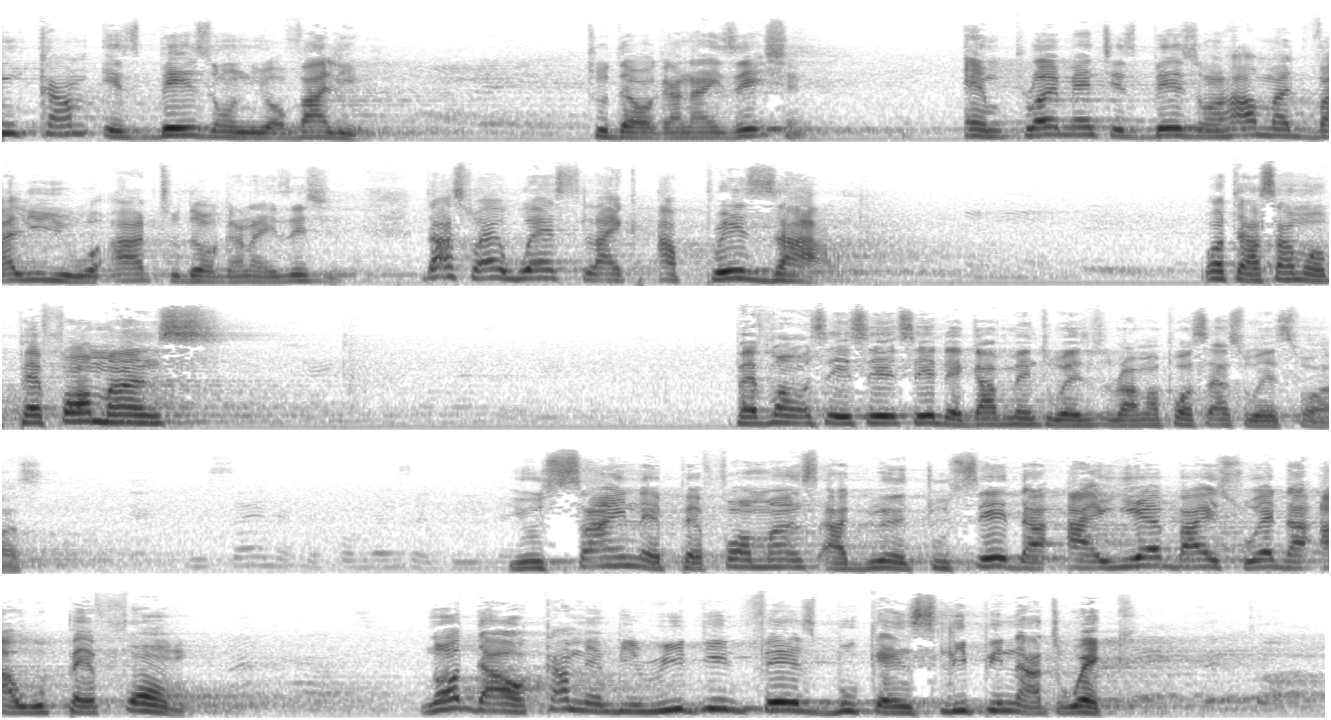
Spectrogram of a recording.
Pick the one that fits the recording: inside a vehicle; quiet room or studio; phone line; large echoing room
large echoing room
